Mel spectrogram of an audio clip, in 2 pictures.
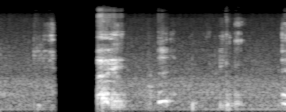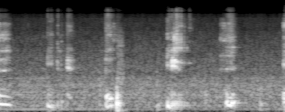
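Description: Several short, loud burps with brief pauses between them, over quiet room noise; repeated belching after drinking soda.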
